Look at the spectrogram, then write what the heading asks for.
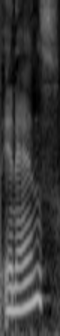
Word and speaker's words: inans: And I think that it's pronounced inans, right? Inans, yeah.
